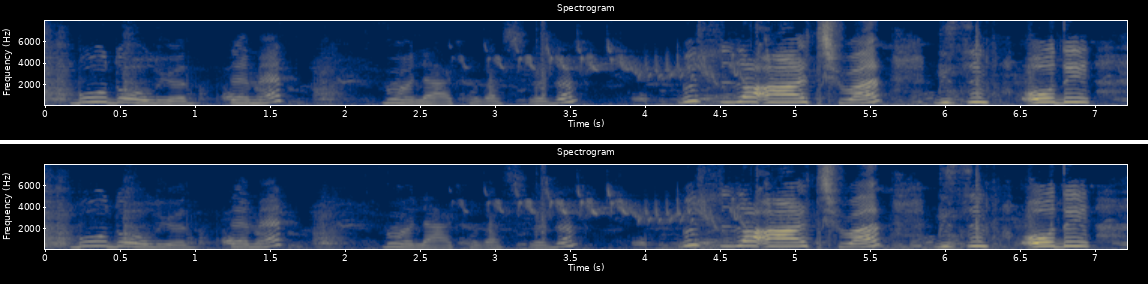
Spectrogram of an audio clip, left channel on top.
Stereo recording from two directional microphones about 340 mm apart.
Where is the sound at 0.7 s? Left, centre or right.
Left.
